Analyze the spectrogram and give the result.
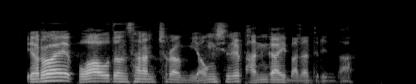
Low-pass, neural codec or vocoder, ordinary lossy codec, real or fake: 7.2 kHz; codec, 16 kHz, 4 kbps, FreqCodec, larger model; AAC, 48 kbps; fake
